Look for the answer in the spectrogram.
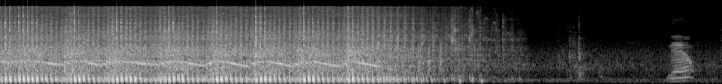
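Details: Honda-powered Ryobi 3100 PSI, 2.5 GPM pressure washer that would not stay running, started with choke: small single thumps at an even, steady idle for several seconds, with no hunting or stalling, then the sound drops away; fix was a drilled gas-cap vent hole.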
